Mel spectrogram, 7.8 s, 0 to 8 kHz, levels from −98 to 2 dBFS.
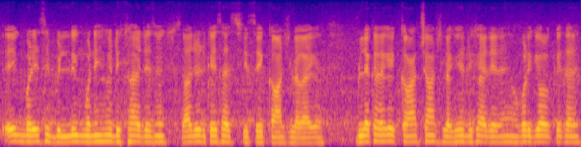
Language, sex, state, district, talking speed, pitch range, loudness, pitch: Hindi, male, Madhya Pradesh, Katni, 230 wpm, 115-125 Hz, -15 LUFS, 120 Hz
